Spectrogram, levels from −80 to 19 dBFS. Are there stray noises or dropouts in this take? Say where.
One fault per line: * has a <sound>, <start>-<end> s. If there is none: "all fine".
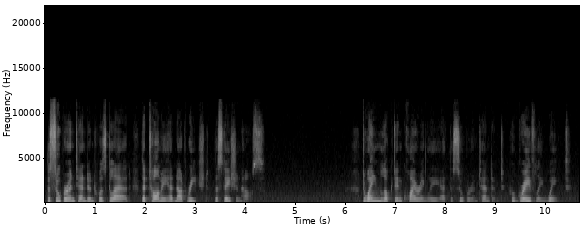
all fine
